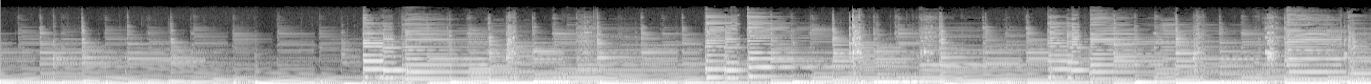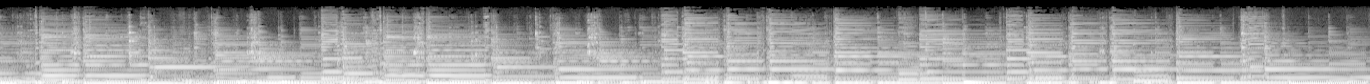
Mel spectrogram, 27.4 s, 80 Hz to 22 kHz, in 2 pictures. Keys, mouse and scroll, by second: 0.1 click, 0.7 ctrl+a, 1.7 middle click, 2.1 Tab, 2.7 shift+middle click, 2.9-3.7 scroll up 2, 3.2 middle click, 3.7 ctrl+r, 5.5 ctrl+r, 6.9 ctrl+b, 10.1 Tab, 10.3 click, 10.7 ctrl+s, 10.9 click, 11.3 ctrl+a, 12.4 click, 14.9 shift+1, 15.5 click, 16.0 ctrl+1, 16.4 click, 16.8 click, 17.3 ctrl+1, 18.0 shift+1, 18.4 click, 18.7-19.2 scroll down 4, 19.5 ctrl+s, 19.6 click, 21.2 click, 21.5 scroll up 1, 21.8 click, 22.1 click, 22.9 /, 23.4-24.3 scroll down 4, 24.3 ctrl+s, 25.7 alt+h, 26.3-26.8 scroll down 10, 27.0 middle click.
